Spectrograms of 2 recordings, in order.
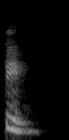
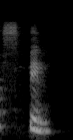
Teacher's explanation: क्यों? क्योंकि जब आप प बोलते हो तो एक हवा पास होती है।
